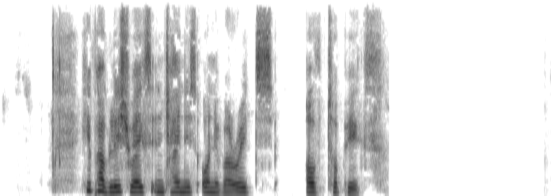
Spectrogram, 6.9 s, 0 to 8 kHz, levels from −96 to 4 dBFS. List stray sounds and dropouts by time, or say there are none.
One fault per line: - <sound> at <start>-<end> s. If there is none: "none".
none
